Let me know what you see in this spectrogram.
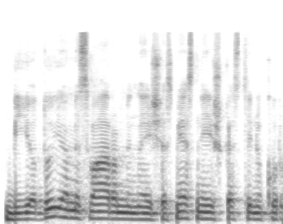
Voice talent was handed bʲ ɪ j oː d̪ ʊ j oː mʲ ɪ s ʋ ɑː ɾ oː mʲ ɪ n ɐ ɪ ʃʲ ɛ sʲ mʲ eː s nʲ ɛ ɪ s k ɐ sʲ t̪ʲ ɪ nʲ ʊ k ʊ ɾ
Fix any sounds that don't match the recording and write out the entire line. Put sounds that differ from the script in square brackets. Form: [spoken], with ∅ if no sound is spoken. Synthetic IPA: bʲ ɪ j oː d̪ ʊ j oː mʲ ɪ s ʋ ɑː ɾ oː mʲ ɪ n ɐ ɪ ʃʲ ɛ sʲ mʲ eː s nʲ ɛ ɪ [ʃ] k ɐ sʲ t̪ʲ ɪ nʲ ʊ k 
